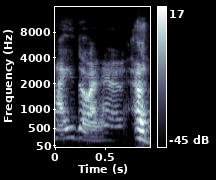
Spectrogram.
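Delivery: put-on high voice, as if on laughing gas. Showing how someone talked after each hit of laughing gas: imitating a voice high on laughing gas. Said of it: "he would start talking like this".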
